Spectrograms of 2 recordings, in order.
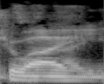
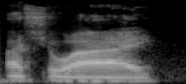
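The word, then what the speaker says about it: Batshuayi: No, we looked at Bashawi. I can't say. What? How do you pronounce Bashuai. – His name? – Bashawi. – Bashuai.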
